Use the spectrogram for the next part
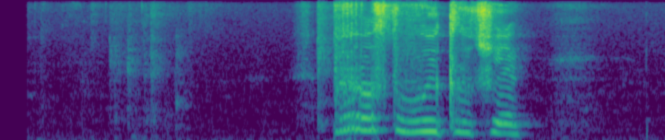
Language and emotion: Russian, angry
